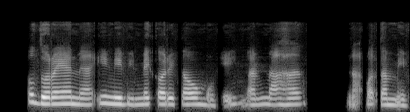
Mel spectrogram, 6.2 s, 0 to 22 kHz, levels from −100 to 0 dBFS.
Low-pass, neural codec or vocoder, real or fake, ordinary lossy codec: 10.8 kHz; codec, 24 kHz, 0.9 kbps, WavTokenizer, small release; fake; none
